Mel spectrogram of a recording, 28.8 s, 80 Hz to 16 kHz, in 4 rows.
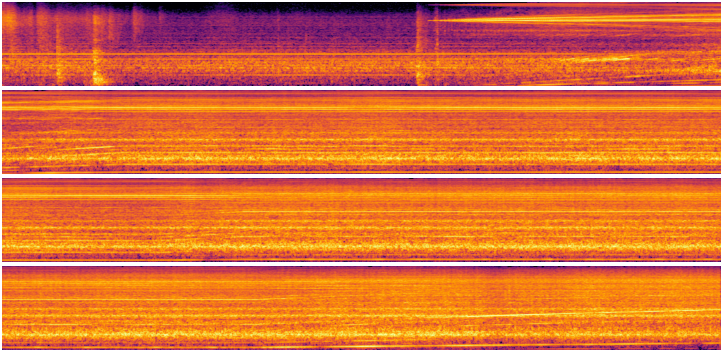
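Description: A GDZ-80-1.5 1.5 kW air-cooled spindle motor, driven by a BEST FC300 frequency inverter, spins up about four seconds in with a rising whine. It holds at about 10,000 rpm with a small step up partway through, then winds up again near the end toward 24,000 rpm, with a high inverter whine above it.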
